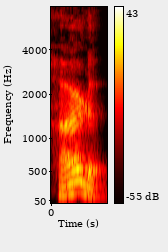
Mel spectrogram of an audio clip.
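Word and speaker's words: heard: इसी तरह दोस्तों लिखा हुआ है ह लिख लेंगे, ह अ प्रोनाउंस हो रहा है, ई को हम अ प्रोनाउंस करेंगे और यहां ऊपर र लगा देंगे और लिख देंगे, तो क्या हो गया हर्ड।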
